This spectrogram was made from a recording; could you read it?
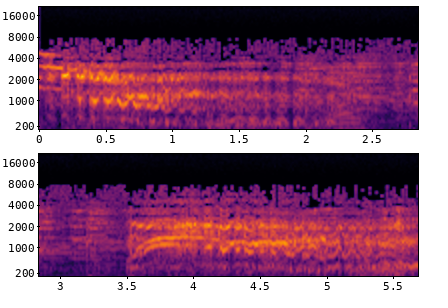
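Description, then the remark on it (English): A horse neighs loudly, a long shrill whinny that fades briefly in the middle before bursting out again and carrying on to the end, as it races across parade grounds after a band playing music. “Why, that horse is racing across the parade grounds after the band.”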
